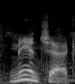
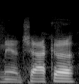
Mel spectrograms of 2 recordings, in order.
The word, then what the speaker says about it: Manchaca: Now, if you're not from around here, you look at it, you might pronounce it Manchaca. You better sound like a local or people are gonna look at you crazy.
